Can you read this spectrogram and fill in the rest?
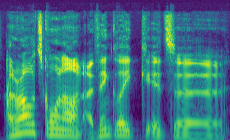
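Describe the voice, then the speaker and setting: A man hosting a book club podcast in casual chat, a little sniffly, talking in an animated, expressive way. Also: mid-range voice, normal speed, smooth, no echo, studio quality. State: slightly sniffly.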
